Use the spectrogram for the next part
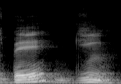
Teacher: Nós temos begin, o gin é mais forte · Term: sílaba tônica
